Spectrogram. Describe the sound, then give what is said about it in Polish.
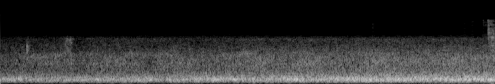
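A steady, dense rumble of road and engine noise from inside a moving car driven by a caller, band-limited and muffled by the phone line it is heard over, continuous for the whole stretch with no voices. “tylko zdaje się, że jedzie pan samochodem i tak troszeczkę nam ten szum przeszkadza w słuchaniu.”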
